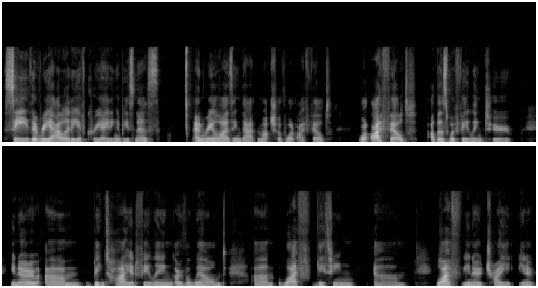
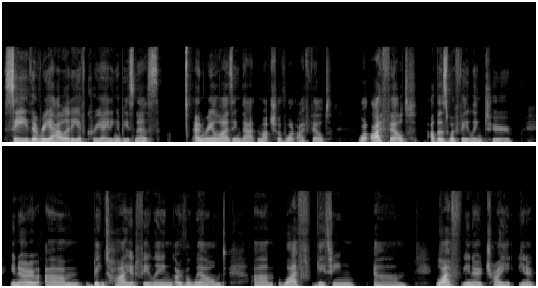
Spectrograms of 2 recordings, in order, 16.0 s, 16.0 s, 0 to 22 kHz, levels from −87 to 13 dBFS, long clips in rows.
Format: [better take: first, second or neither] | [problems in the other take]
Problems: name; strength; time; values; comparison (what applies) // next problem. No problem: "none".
second | thin; somewhat; fading below 250 Hz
